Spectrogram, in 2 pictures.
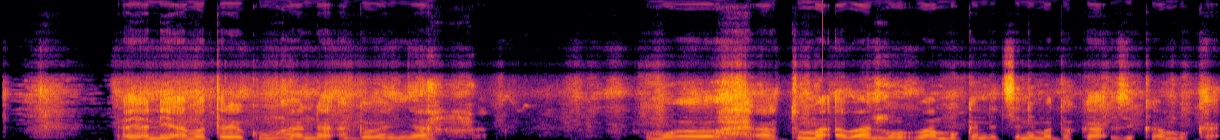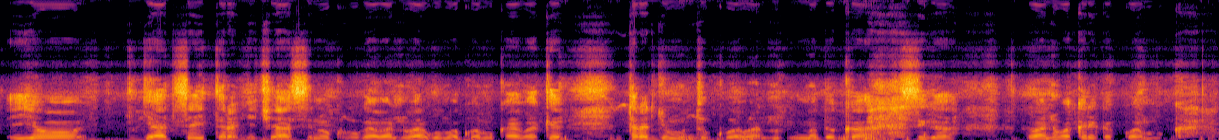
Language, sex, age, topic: Kinyarwanda, male, 36-49, government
